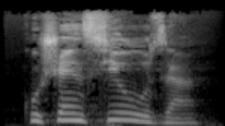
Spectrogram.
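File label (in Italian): "cuscensiusa", Vernazzese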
